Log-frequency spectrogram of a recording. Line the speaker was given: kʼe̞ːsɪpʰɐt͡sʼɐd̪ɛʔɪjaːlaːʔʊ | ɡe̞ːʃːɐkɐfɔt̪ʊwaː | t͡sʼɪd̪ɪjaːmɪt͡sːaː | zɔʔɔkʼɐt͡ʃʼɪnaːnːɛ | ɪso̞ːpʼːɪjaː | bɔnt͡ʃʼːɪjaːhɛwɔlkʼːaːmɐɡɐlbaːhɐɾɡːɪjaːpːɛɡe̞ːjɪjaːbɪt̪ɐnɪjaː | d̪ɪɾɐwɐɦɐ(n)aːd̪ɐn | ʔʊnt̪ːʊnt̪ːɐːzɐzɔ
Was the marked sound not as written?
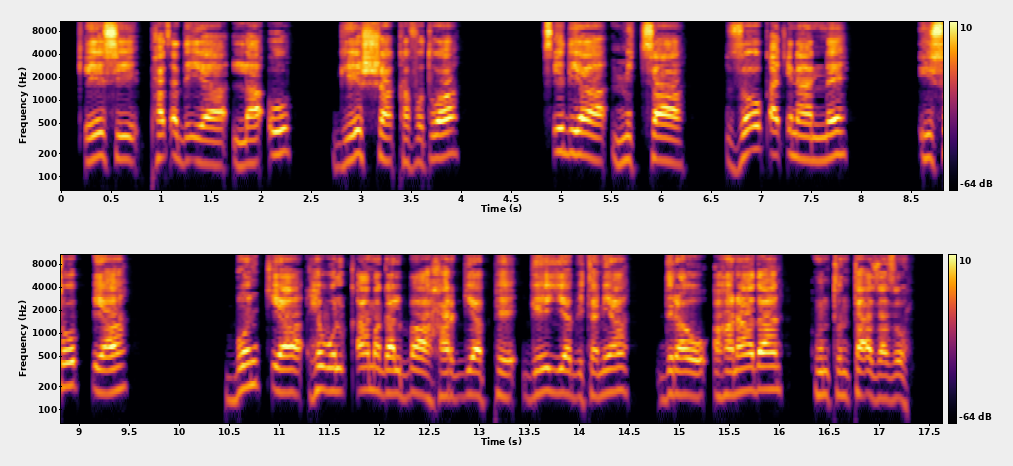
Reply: no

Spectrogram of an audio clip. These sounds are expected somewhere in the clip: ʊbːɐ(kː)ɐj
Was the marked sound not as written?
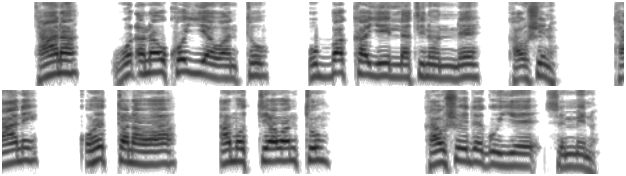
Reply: no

